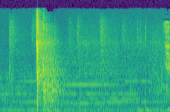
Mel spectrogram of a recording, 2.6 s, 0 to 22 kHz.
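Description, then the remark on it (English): A single sharp snap as a Hoyt Ventum 30 compound bow (70 pounds draw weight, 29-inch draw, 85% let-off) shoots a 350-grain arrow, followed by a brief string twang and hum that fades out, with a faint low thud afterward; no talking. “First arrow will be 350 grains.”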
